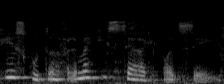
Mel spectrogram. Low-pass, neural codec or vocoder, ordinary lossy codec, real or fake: none; none; none; real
